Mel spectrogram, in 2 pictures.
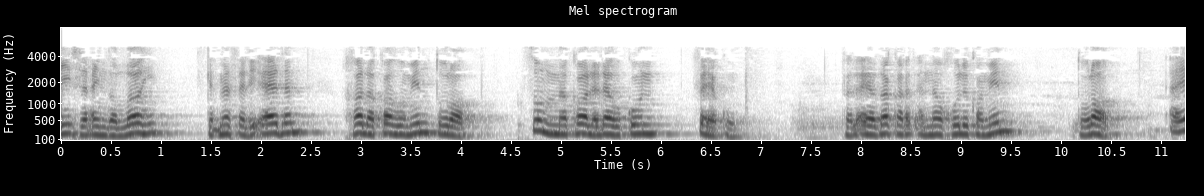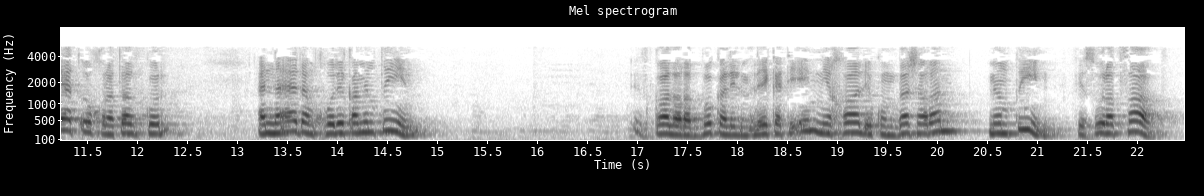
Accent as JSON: {"language": "Arabic", "country": "Egypt", "said": "احنا عندنا في مصر القلة او الزير"}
